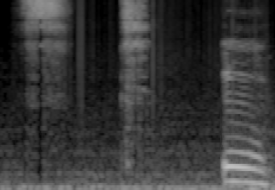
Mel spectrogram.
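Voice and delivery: segment the word sound by sound; phonemes broken apart. Shown as a demonstration. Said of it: "break it into parts".

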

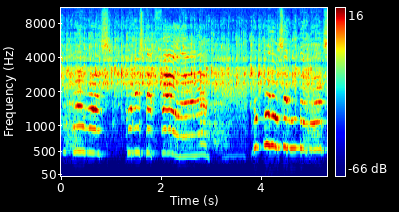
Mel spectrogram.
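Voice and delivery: desperate. Real, not acted. Desperate in front of monster.

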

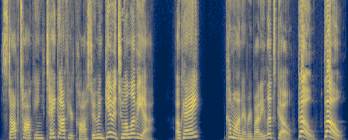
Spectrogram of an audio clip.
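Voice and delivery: exasperated director hurrying everyone along; angry orders. A narrator's reading. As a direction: bark orders, building to a shout. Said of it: "Davenport said to me angrily".

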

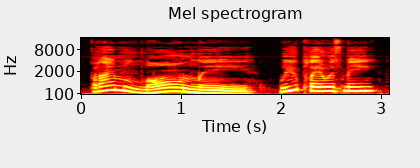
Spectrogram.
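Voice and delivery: a touch of mock sadness, then a hopeful ask; lonely plea. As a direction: pull on mom's heartstrings. Boy pleads loneliness.

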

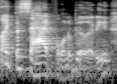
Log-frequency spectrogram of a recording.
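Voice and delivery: usual speaking voice

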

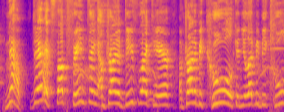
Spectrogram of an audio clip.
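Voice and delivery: loud, high frustrated protest; exasperated pleading. Real, not acted. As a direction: complain loudly at the opponent. Pleads with opponent while losing.

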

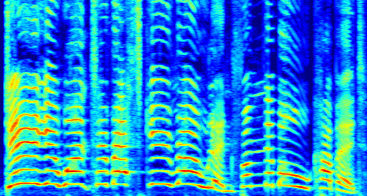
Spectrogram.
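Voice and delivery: high, loud rabble-rousing call; rousing cry. A narrator's reading. Girl on the climbing frame rouses her classmates, loud. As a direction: fire up the crowd.

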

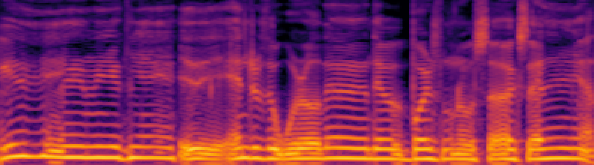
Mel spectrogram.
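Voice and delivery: high, whining mock child voice; whiny children. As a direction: mimic a crybaby fan whining about the club. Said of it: "like children".

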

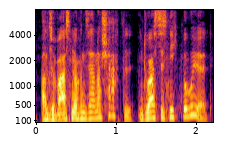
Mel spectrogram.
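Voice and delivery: alarmed, insistent interrogation; urgent alarmed question. Acted. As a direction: press her hard and fast for the answer. Pressing her urgently on details.

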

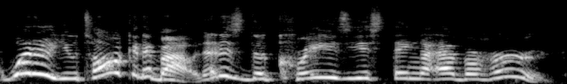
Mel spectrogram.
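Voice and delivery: high, loud, incredulous protest; loud disbelief. Retold or imitated. Accused roommate to the police, high-pitched disbelief. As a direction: protest as if the charge is absurd.

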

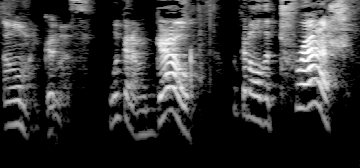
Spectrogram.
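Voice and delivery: ordinary delivery

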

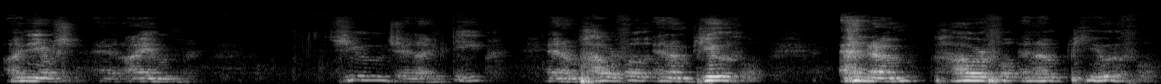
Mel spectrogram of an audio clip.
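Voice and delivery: loud, building declaration, slowing on the last lines; triumphant proclamation. Retold or imitated. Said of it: "let us know what it's like to be this ocean".

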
